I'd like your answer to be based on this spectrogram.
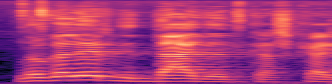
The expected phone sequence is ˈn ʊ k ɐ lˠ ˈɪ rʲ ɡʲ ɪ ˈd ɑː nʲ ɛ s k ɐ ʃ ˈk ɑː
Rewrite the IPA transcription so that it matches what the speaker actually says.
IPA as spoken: ˈn ʊ ɡ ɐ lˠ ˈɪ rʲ ɡʲ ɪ ˈd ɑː dʲ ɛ t k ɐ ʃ ˈk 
